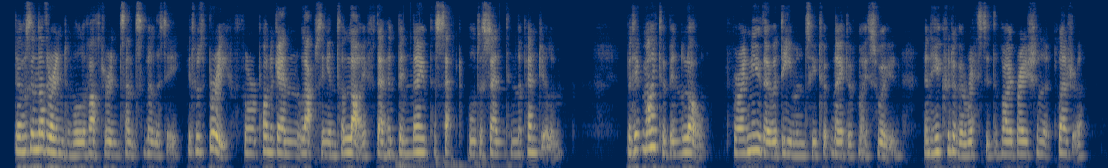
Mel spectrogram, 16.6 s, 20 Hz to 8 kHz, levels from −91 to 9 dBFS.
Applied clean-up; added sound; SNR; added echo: neural mask model DeepFilterNet 3.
